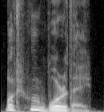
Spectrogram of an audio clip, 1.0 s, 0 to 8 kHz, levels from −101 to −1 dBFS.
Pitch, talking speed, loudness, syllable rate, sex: 115 Hz, 230 wpm, -16 LUFS, 5.9 syllables/s, male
